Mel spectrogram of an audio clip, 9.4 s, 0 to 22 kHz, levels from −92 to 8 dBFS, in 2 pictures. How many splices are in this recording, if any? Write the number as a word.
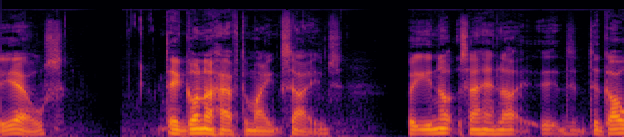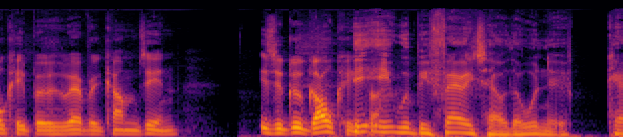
zero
